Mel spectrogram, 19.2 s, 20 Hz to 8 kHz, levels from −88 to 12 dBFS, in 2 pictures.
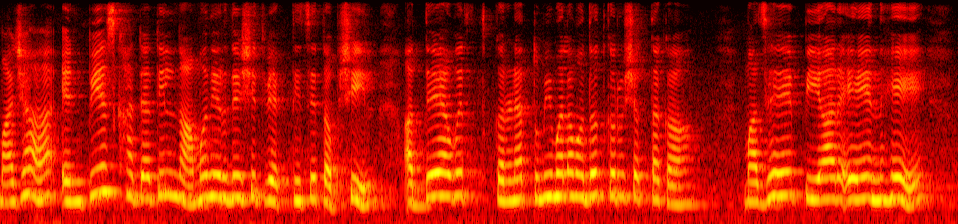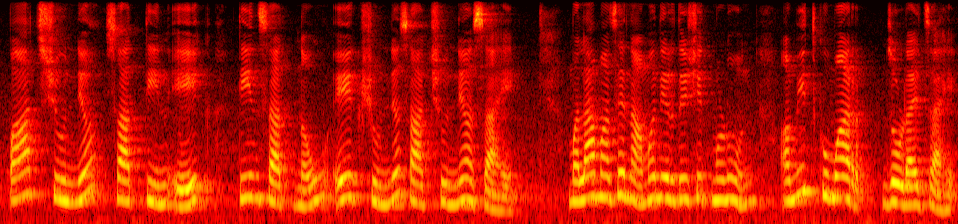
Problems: none marked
